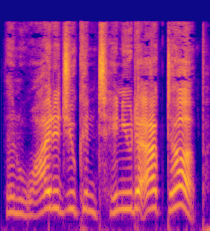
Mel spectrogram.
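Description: A woman's voice: high voice, moderate pace, dry recording, studio quality, natural voice. A woman playing an exasperated young heroine in a story, indignant and melodramatic.

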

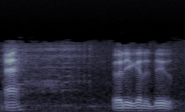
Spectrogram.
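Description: An American actor playing a bashful, easily flustered middle-aged suitor in a 1950s radio comedy, speaking hesitantly. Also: male voice, sits low, level tone, fairly quick. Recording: muffled, very noisy old radio recording.

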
